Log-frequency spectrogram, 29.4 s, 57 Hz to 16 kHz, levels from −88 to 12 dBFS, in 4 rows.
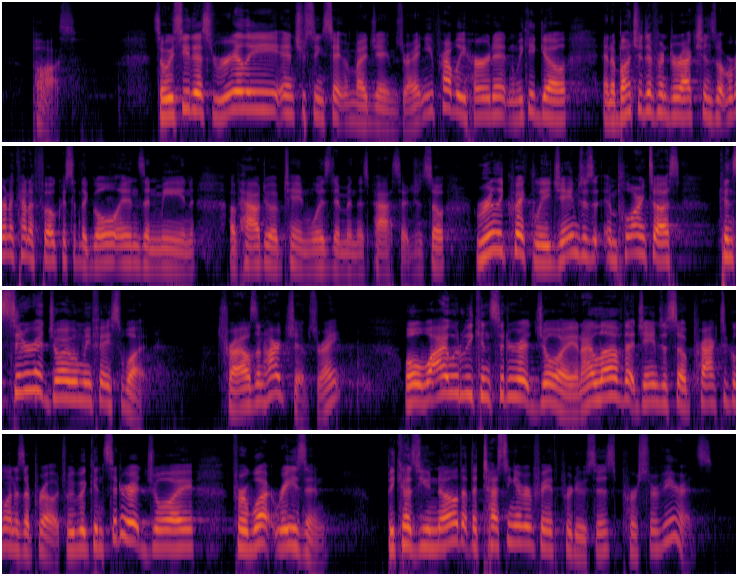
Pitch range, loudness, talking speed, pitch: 155-210 Hz, -32 LUFS, 215 wpm, 175 Hz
